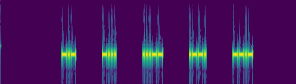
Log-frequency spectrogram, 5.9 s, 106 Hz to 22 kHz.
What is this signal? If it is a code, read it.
Morse code, heard as a keyed tone, about 40 wpm, spaced as for 14 wpm, 700 Hz. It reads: KB3PQ
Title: USA Call Signs - 6x Character Spacing - 40wpm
